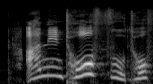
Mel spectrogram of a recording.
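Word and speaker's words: 杏仁豆腐: Anin tofu.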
